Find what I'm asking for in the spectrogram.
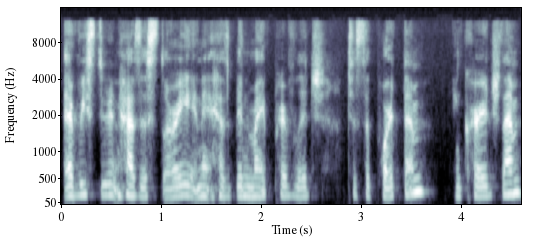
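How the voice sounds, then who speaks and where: A very fast, somewhat breathy delivery with fairly even intonation. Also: woman, dry, close sound with no echo. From US West Coast, Santa Cruz, California. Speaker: school counselor. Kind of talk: award acceptance speech. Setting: board meeting.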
